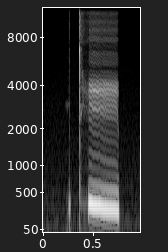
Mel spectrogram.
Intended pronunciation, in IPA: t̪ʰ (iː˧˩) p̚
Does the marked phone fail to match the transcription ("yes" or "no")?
no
